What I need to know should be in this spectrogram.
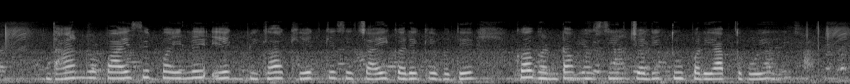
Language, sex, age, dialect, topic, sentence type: Bhojpuri, female, 18-24, Western, agriculture, question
